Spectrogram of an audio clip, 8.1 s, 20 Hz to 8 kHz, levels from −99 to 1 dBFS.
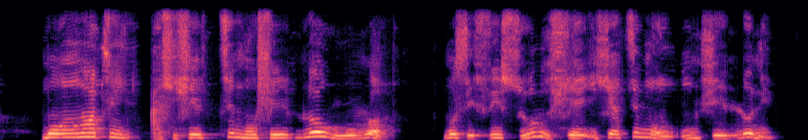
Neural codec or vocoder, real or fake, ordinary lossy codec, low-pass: codec, 44.1 kHz, 3.4 kbps, Pupu-Codec; fake; none; 7.2 kHz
